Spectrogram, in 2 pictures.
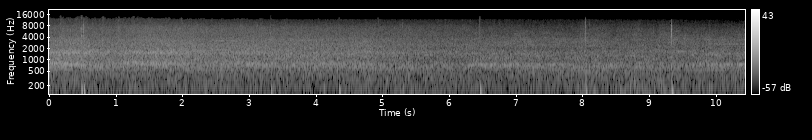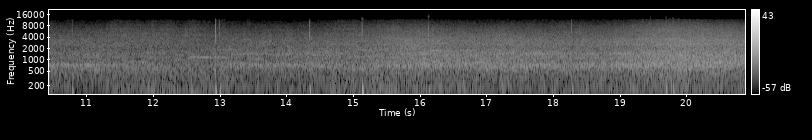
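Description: A football is kicked with dull thumps, again and again.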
